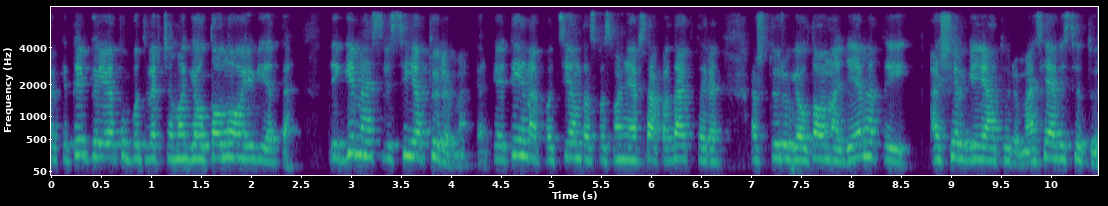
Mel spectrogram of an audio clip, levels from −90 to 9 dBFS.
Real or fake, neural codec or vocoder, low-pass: fake; vocoder, 44.1 kHz, 128 mel bands every 512 samples, BigVGAN v2; 7.2 kHz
